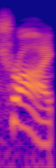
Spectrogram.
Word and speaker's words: trie: weird name and pronunciation short for retrieval pronounced try typically a try is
